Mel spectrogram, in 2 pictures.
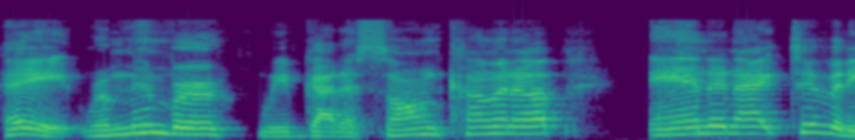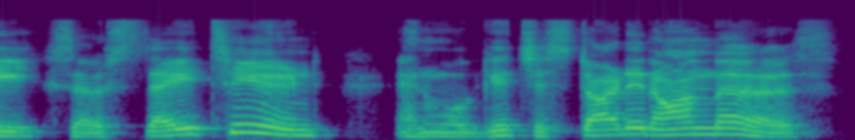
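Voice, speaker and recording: A man's voice: a little high, lively intonation, takes it slowly, a bit bright. A man hosting a story time, talking to young children in simple, encouraging, chatty language. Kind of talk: read-aloud and chatty address to young children.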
